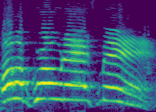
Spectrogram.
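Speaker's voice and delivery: high offended yell; indignant shout. Retold or imitated. Buddy offered a lollipop at the doctor, offended high yell. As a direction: shout it like he's been insulted. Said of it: "You want a lollipop?".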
